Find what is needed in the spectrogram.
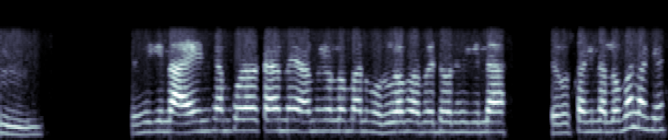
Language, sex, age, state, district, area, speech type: Assamese, female, 60+, Assam, Goalpara, rural, conversation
